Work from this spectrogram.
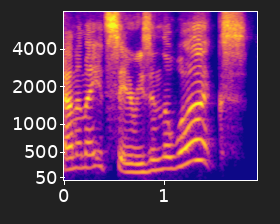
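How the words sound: It is said as a question, rising. It is asked as a question. The speaker calls it right. "I should have said it with as a question"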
